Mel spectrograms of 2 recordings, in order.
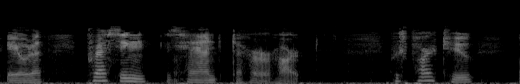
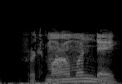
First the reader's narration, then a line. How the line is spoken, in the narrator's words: said Mr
